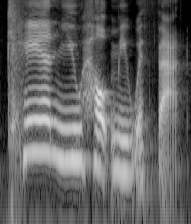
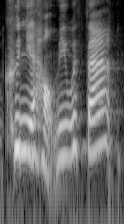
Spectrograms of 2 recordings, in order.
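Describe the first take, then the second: First: The word 'can' has a full vowel. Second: The word 'can' is reduced to 'kun'. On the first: "I wouldn't say, ... it wouldn't be incorrect if I did pronounce it that way" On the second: "I'm not saying can, I'm saying kun"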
